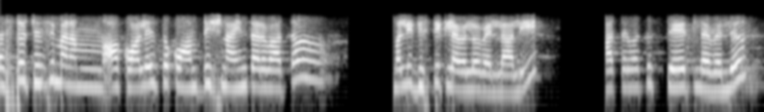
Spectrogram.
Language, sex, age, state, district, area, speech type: Telugu, female, 18-30, Andhra Pradesh, Sri Balaji, rural, conversation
